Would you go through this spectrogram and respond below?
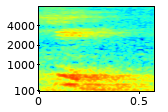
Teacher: Semasa menyebut hurufnya sebahagian besar daripada pangkal lidah terangkat ke langit. Cuba angkat lidah masing-masing ke langit. · Terangkat sebagian besar daripada pangkal lidah ke langit-langit mengakibatkan bacaannya ditebalkan. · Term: huruf al-isti'la, al-isti'la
